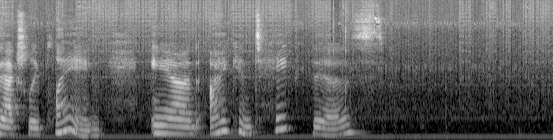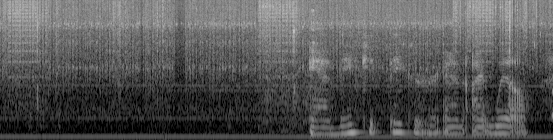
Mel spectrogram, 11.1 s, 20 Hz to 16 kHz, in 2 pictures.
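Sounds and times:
low hum with hiss: 0:00.0 - 0:11.0.

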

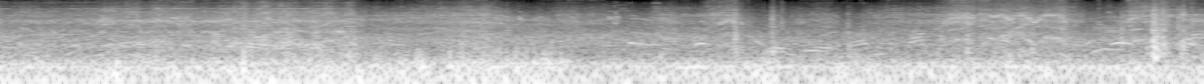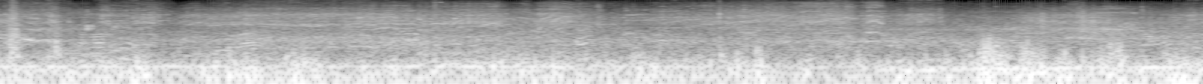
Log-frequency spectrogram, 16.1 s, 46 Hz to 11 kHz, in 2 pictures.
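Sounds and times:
steady low rumble: 0:00.0 - 0:16.0
people talking indistinctly: 0:00.6 - 0:14.8.

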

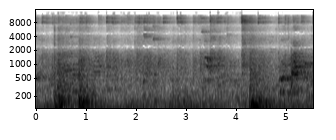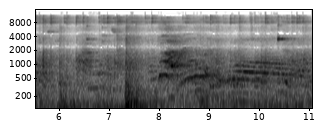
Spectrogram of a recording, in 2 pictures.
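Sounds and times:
table tennis balls clicking: 0:00.0 - 0:11.0
voices in a hall: 0:00.0 - 0:11.0.

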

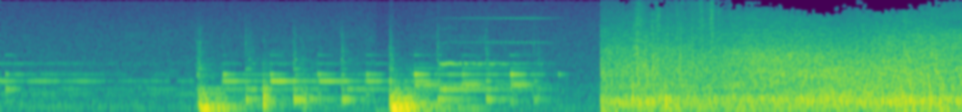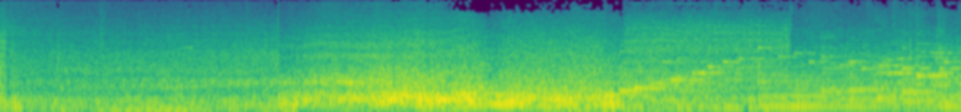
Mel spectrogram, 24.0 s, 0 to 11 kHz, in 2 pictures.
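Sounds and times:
road traffic: 0:07.2 - 0:24.0
vehicle engine droning: 0:07.5 - 0:22.7.

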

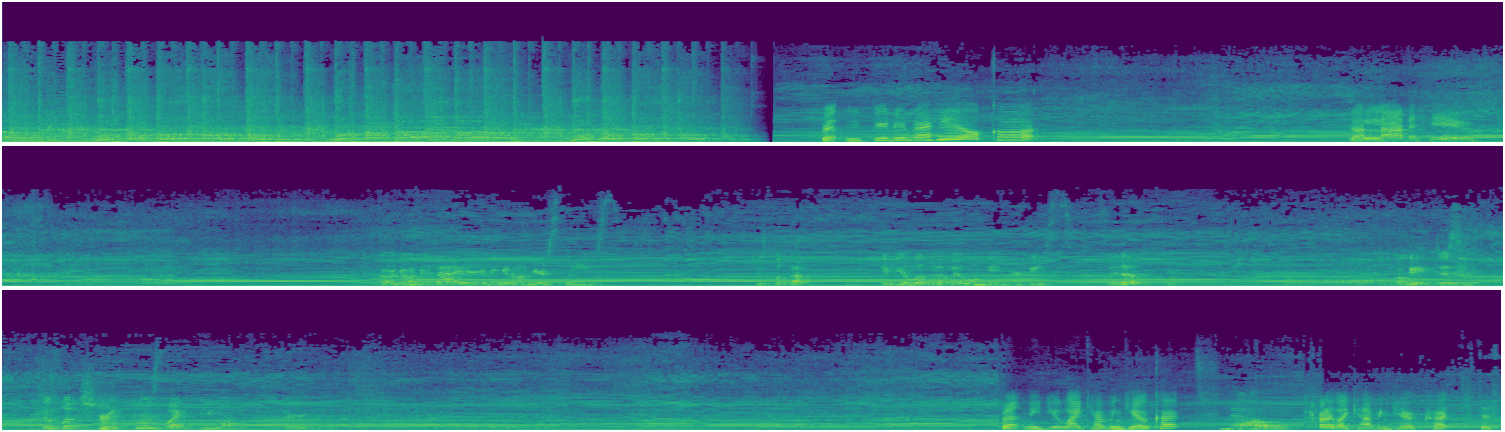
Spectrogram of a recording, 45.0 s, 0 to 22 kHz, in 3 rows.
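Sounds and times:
electric hair clippers buzzing: 0:00.0 - 0:45.0.

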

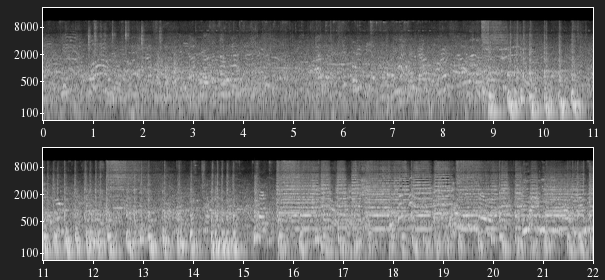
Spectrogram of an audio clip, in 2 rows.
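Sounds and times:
marching band percussion strikes: 0:08.8 - 0:22.0
brass sustained chords: 0:15.7 - 0:22.0.

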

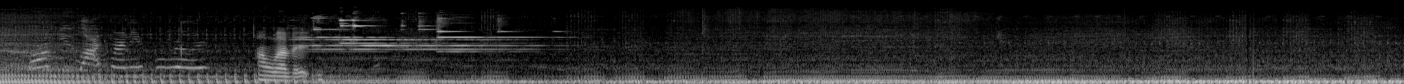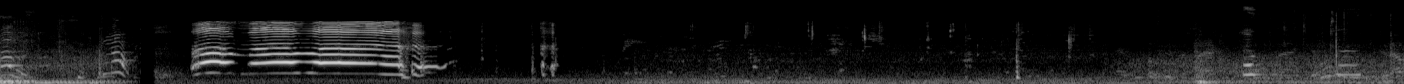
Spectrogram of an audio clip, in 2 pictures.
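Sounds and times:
toddler crying: 0:16.0 - 0:18.5.

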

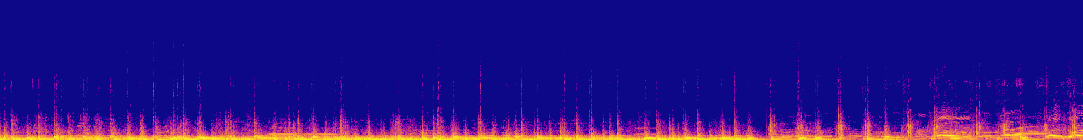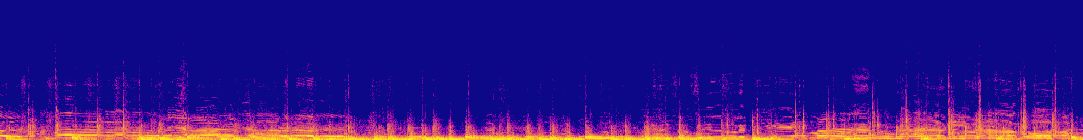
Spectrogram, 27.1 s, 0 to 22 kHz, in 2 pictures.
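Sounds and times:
dhol drums beaten fast: 0:00.0 - 0:27.0
group singing and shouting: 0:09.2 - 0:18.3, 0:19.4 - 0:27.0.

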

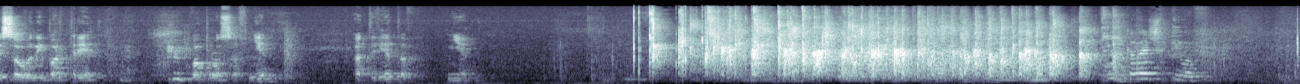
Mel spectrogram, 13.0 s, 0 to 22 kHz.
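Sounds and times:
audience applauding: 0:06.4 - 0:11.3.

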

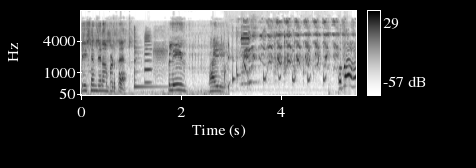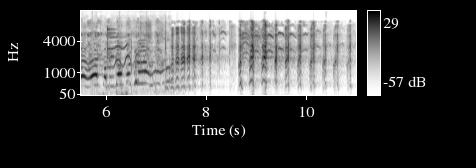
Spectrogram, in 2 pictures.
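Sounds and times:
high-pitched laughter: 0:03.0 - 0:11.0.

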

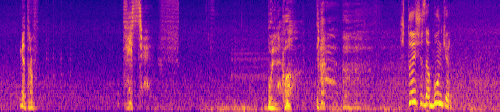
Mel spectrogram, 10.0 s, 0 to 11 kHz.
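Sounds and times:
man exhaling breathily: 0:06.8 - 0:08.0.

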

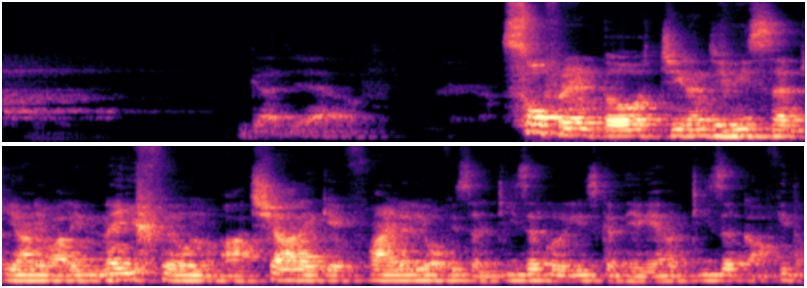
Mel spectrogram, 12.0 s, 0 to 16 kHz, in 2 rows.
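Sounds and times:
steady held tone: 0:00.0 - 0:02.6.

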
